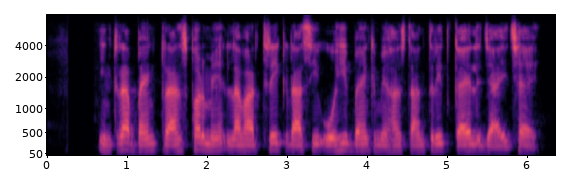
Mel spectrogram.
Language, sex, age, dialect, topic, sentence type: Maithili, male, 18-24, Eastern / Thethi, banking, statement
